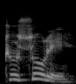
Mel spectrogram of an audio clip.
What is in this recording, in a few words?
"Toosooly", pronounciations; Fourth Way; Beelzebub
